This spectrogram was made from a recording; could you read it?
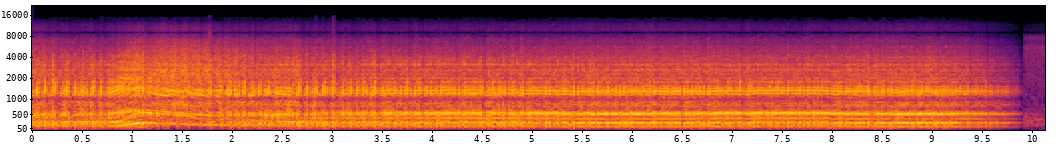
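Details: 70HP two-stroke Mercury outboard on a 1967 Duo boat, running on water hose ears with battery, not hot: quick rev rises and falls, settling into steady even buzzing idle, no knocking or stumbling; hard starting but runs very well once running.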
